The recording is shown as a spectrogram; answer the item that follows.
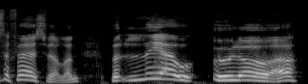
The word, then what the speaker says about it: Ulloa: Ulloa. No, it's Ulloa. It's pronounced Ulloa. Well, okay. Well, he's Argentinian. You want to pronounce it Ulloa, that's fine. Well, that's how he pronounces it.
